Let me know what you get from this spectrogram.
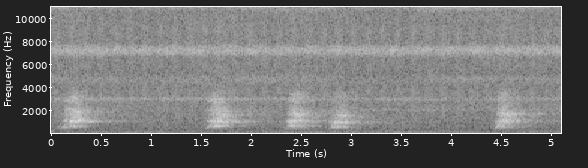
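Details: Neighbour's dog barking at night, keeping the household awake over an hour; five sharp, mid-pitched barks at uneven intervals, two close together near the middle, over a steady low hum.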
